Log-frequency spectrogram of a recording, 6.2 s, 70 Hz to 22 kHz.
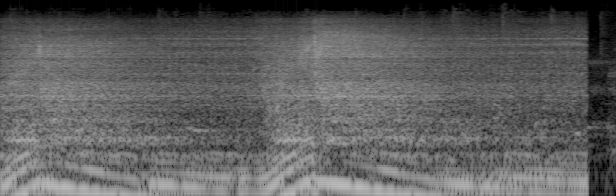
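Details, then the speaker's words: Audi S3 8P with the EA113 2.0T FSI engine, just after a cam follower replacement, fuel pumps primed and run four to five minutes: it idles smoothly and a rev blip rises and settles cleanly with no knocks. Normal engine rev. "Right. So that's a bonus. She uh she runs after the fuel pump is primed and then that's it."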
